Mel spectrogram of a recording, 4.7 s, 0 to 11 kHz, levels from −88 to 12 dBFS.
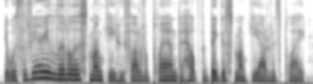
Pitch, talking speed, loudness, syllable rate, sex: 165 Hz, 255 wpm, -17 LUFS, 5.6 syllables/s, female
